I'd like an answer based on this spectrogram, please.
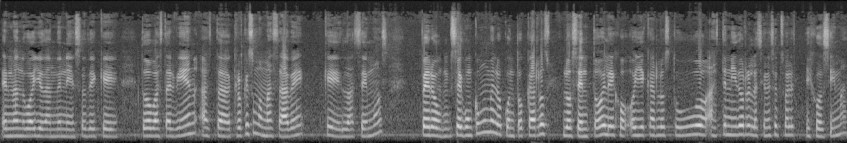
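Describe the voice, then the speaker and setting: At a moderate pace, a woman speaks in a normal speaking voice with fairly even intonation. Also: fairly high pitch for a woman. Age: 20s. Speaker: interviewee. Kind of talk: testimony.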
